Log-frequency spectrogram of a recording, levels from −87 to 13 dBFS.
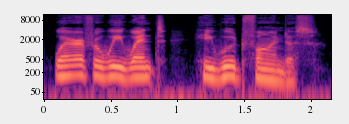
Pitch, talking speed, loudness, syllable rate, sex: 140 Hz, 195 wpm, -17 LUFS, 5.1 syllables/s, male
